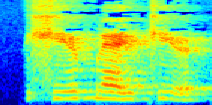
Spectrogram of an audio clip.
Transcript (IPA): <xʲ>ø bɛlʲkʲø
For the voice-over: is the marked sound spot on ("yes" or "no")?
yes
